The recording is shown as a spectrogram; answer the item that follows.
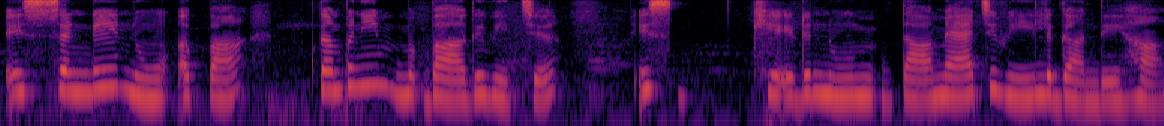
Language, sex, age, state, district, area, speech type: Punjabi, female, 18-30, Punjab, Amritsar, urban, spontaneous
